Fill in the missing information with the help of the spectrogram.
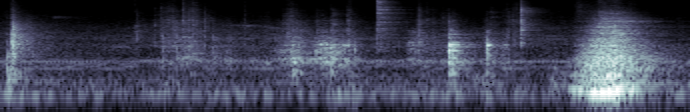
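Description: Kitchen handling noises: a sharp knock as something is set down on the counter, then light clatters and knocks as a plastic mixing bowl of brownie batter is picked up and held over a metal baking pan, with a louder rush of noise near the end.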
